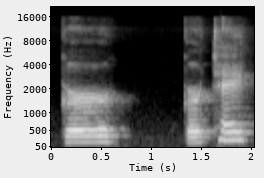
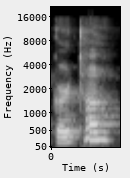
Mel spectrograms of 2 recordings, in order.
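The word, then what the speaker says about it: Goethe: it I was like But it's um Gerte. Gerta. G O E T H E.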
